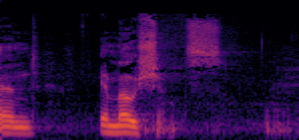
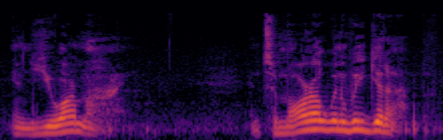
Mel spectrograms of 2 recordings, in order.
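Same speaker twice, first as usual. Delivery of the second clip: tender fatherly reassurance; 4 semitones lower, 4 dB quieter than usual. Retold or imitated. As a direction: gently promise him you belong together. Dad comforting son at bedside.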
